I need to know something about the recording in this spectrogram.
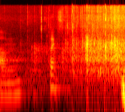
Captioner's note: applause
